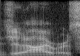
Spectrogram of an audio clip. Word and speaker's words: Jairus: guy named jairus really in the greek the j isn't isn't you know it's not there it's um i'll probably say jay iris or i'm used to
